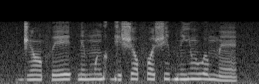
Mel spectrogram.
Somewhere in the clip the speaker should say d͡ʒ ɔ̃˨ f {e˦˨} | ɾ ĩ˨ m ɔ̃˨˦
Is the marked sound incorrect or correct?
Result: incorrect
